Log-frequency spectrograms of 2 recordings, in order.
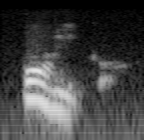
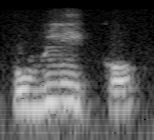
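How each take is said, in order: First: The stress is on the first syllable. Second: The stress is on the middle syllable. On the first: It refers to a group of people. "el acento tónico está en la primera, en la primera sílaba" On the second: It is an action in the present. "la mayor fuerza vocal se identifica a mitad"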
